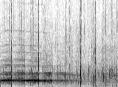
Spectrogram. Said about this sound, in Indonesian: tepuk tangan dong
